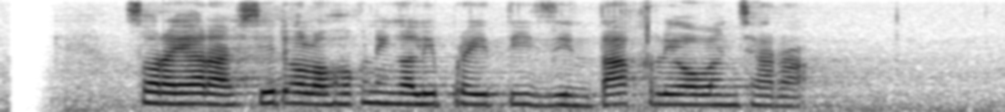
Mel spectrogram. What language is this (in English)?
Sundanese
